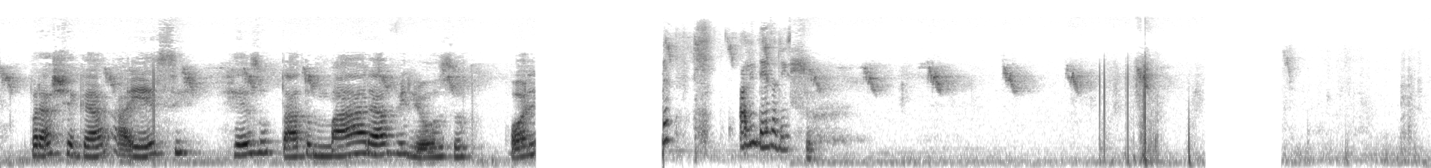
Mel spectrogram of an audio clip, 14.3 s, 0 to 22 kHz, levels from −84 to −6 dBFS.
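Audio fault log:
5.34–6.63 s, playback stall: the player likely ran short of data or had its thread blocked, so output falls silent for about 1.27 s in mid-flow before the sound resumes.
6.63–7.9 s, catch-up at higher speed: the player resamples its backlog at 2.0 times normal rate to recover lost time, so the sound runs double-fast and roughly ten semitones higher, then drops back to normal.
12.04–12.82 s, playback stall: again the player likely starved for data or was blocked, so the sound cuts to silence for about 0.76 s mid-flow and then carries on.
12.82–14.23 s, catch-up at higher speed: the backlog is resampled at 1.5 times speed to close the gap, so the sound is audibly hurried and about seven semitones sharp until normal speed and pitch return.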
